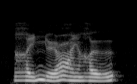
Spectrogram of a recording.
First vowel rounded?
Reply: no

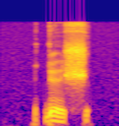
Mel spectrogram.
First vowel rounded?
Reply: no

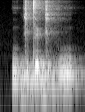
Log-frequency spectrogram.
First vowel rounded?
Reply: yes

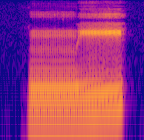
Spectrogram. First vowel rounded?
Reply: no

